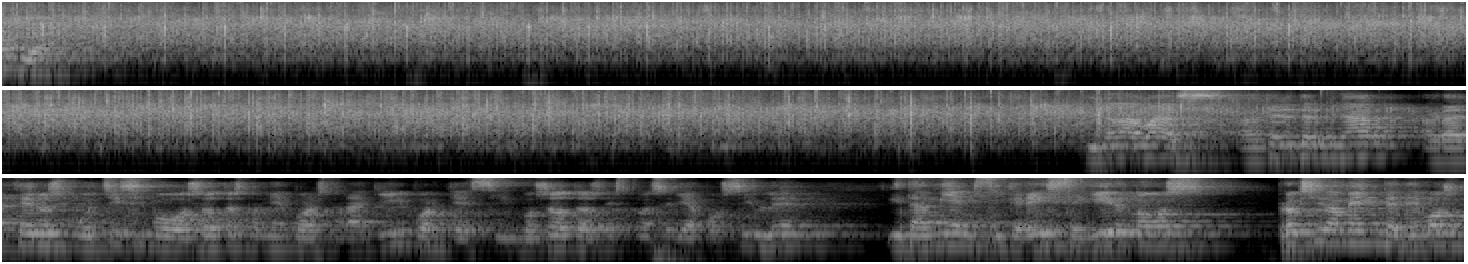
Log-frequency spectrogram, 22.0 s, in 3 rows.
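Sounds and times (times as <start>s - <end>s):
audience applause: 0.0s - 14.4s
speech: 13.0s - 21.9s.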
